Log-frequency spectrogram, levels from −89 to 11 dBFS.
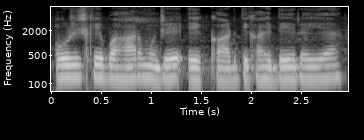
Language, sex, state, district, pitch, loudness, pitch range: Hindi, male, Uttar Pradesh, Saharanpur, 135 Hz, -17 LUFS, 130-140 Hz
